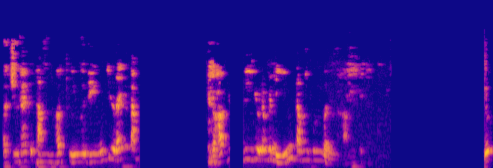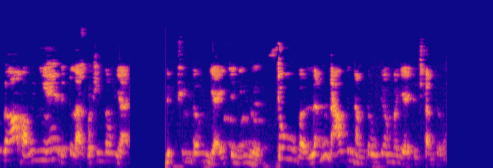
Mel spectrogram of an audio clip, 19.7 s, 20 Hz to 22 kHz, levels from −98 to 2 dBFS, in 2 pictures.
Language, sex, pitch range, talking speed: Vietnamese, male, 315-425 Hz, 165 wpm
